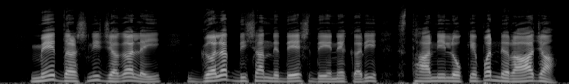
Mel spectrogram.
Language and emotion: Dogri, angry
